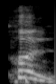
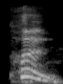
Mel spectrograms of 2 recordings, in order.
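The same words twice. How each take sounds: First: The word is said in a British English accent. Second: The same.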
